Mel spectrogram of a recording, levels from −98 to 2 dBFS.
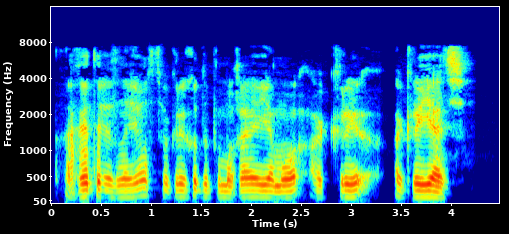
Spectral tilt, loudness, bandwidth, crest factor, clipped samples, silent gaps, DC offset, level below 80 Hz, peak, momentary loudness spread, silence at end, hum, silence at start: -3.5 dB/octave; -21 LUFS; 7.8 kHz; 18 dB; under 0.1%; none; under 0.1%; -66 dBFS; -4 dBFS; 10 LU; 0.35 s; none; 0.15 s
